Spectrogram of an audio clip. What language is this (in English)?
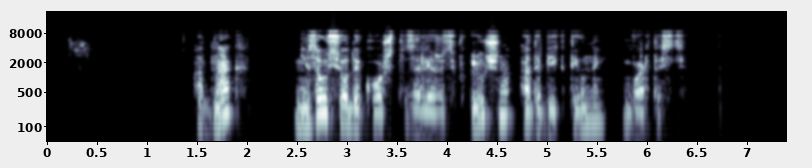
Belarusian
